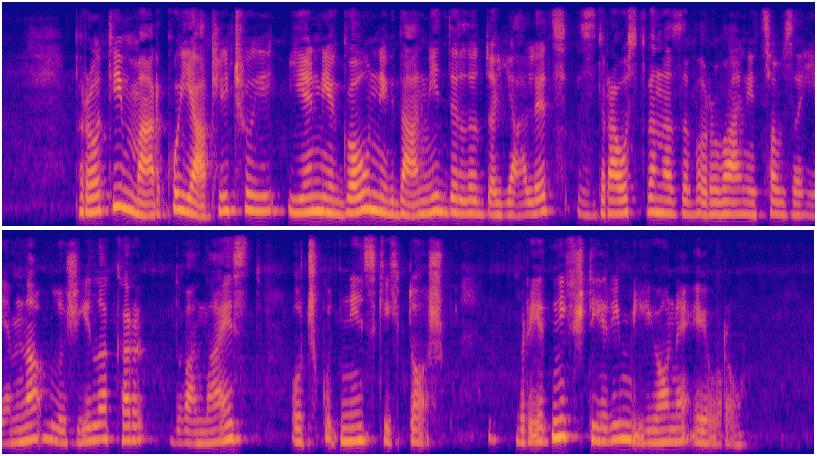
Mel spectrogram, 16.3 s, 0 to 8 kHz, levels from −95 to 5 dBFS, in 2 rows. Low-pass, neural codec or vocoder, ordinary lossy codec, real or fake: none; codec, 16 kHz, 4 kbps, X-Codec, WavLM features, trained on Multilingual LibriSpeech; none; fake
